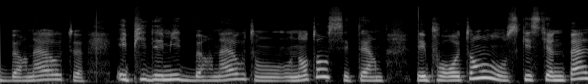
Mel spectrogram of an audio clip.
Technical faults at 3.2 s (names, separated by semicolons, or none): none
